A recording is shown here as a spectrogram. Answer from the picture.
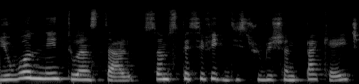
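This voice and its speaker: With fairly even intonation and a somewhat breathy quality, a woman talks fairly high in pitch at a moderate pace. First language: not English. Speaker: embedded Linux engineer presenting at a conference. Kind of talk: technical conference talk. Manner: formal.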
